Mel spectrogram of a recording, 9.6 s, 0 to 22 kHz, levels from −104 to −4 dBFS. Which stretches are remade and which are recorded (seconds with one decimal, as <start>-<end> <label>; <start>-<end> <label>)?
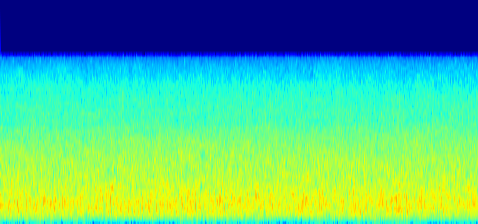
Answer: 0.0-4.1 remade; 4.1-5.0 recorded; 5.0-9.6 remade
